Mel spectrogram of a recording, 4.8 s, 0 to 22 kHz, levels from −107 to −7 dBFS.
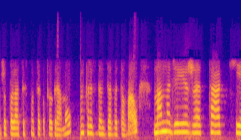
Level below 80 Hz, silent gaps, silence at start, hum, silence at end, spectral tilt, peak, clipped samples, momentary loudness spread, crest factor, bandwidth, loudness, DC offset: -48 dBFS; none; 0.05 s; none; 0 s; -9 dB/octave; -6 dBFS; under 0.1%; 10 LU; 14 dB; 4 kHz; -20 LUFS; under 0.1%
